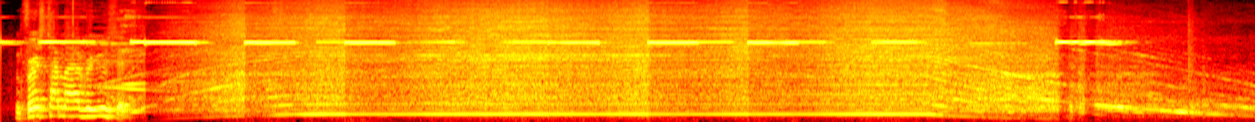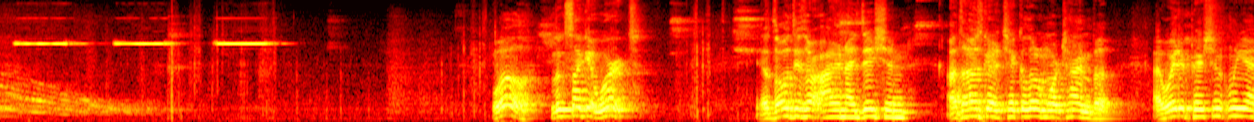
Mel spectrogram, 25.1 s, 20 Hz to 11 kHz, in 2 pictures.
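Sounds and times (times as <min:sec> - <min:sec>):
smoke alarm beeping: 0:00.0 - 0:11.6, 0:12.6 - 0:15.6
electric blower running: 0:00.4 - 0:14.1.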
